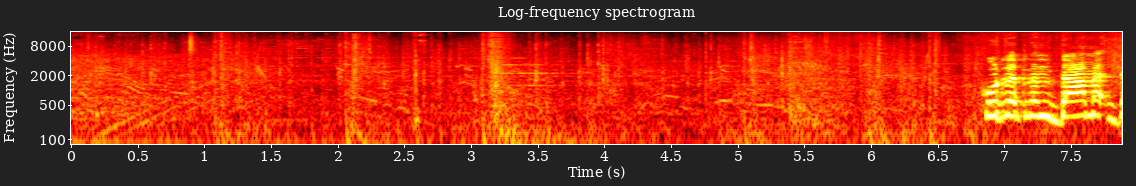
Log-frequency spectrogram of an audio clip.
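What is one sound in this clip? Weapons fire in quick bursts with sharp blasts.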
